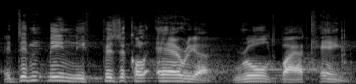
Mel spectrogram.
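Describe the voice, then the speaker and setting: Guest preacher, British man, mid-pitched, earnest, church reverb. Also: lively intonation, moderate pace. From United Kingdom. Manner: earnest, rhetorical questions to the congregation. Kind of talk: sermon. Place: church sanctuary. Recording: long reverb of a church hall.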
